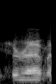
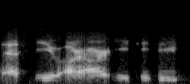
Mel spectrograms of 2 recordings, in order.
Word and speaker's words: Surrett: My email address is Surrett. My last name is spelled Surrett at clinton.edu.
